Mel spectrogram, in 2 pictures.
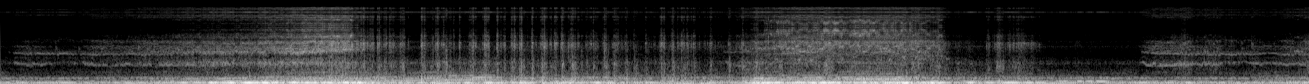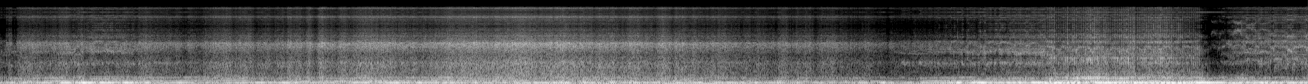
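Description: BMW 130i's 3.0-litre straight-six revving up and down repeatedly as the car drifts, with tyres squealing through the middle stretch. Heavy wind buffets the outside-mounted microphone.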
